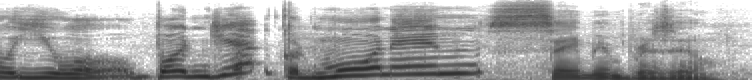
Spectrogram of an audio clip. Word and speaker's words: bom: spelled b o m d a Bo it's pronounced Bon how are you all Bon good morning same in Brazil it's same well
